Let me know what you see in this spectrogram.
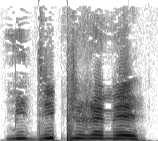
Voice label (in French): "midi-pyrenees", fr; france region; gcompris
